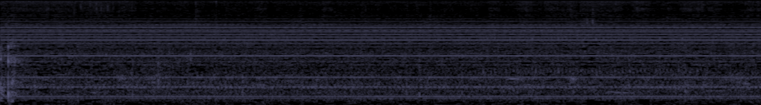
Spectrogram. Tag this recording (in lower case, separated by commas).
mains hum, hum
